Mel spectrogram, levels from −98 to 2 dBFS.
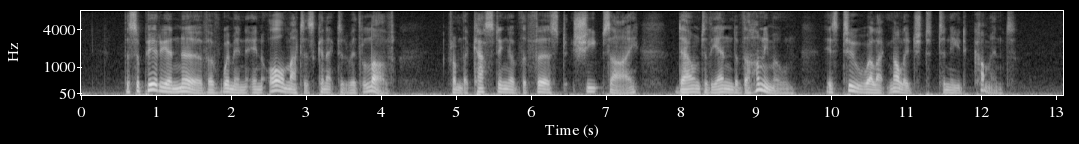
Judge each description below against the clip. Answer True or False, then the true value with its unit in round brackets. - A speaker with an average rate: True (150 wpm)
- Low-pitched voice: True (105 Hz)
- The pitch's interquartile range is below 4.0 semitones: False (4.8 semitones)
